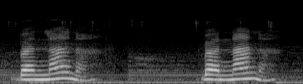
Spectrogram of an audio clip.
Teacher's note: Konsonan ini disimbolkan dengan huruf B. Konsonan B ini masuk ke dalam bilabial, plosive, dan voice sound.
